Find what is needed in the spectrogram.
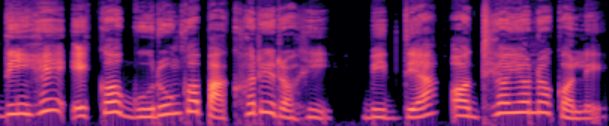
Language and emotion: Odia, neutral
